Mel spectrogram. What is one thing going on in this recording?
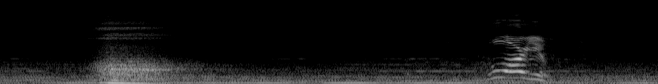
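A young man calls out tensely nearby.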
